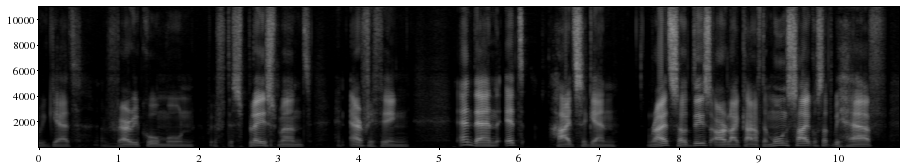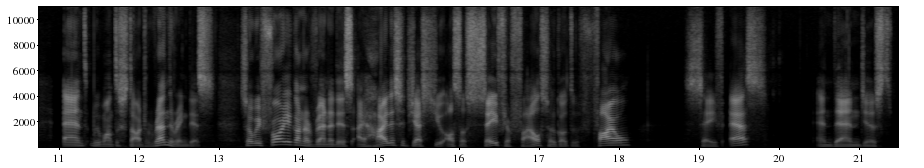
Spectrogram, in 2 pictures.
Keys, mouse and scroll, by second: 6.2-21.4 drag.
